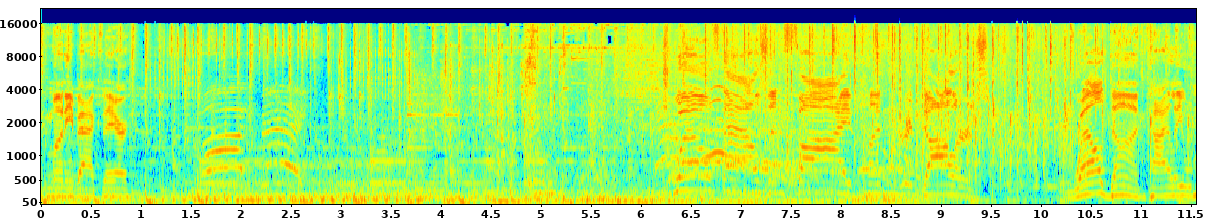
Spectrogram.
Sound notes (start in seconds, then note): 1.5 clicks; 3.6 cash register sounds; 8.2 applause and cheering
